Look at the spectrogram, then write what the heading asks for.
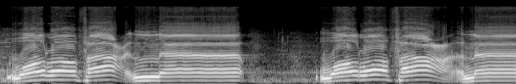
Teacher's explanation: আইন গলার ভিতরে চাপিয়ে দিতে হবে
